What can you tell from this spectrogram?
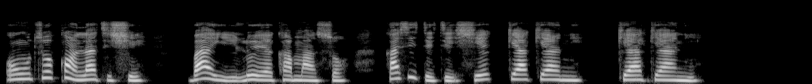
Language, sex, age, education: Yoruba, female, 15-29, tertiary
